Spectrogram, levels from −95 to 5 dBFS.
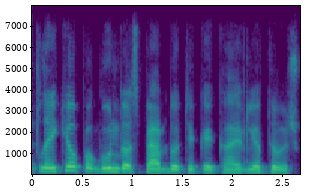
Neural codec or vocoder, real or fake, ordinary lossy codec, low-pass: codec, 16 kHz, 2 kbps, X-Codec, HuBERT features, trained on balanced general audio; fake; Opus, 24 kbps; 7.2 kHz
